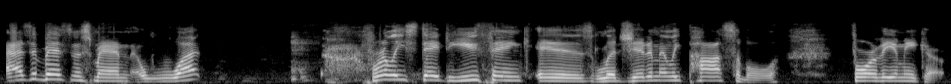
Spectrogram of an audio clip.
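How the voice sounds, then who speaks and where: Casting: lively male co-host, slightly high, dry dull mic sound. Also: takes it slowly, clear, resonant tone, no room sound. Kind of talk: casual livestream chat.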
